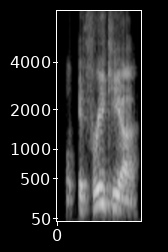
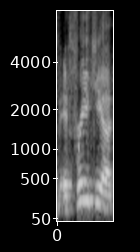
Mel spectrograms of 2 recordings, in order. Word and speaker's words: Ifriqiya: Tunis, which in the Middle Ages was called Ifriqiya. I think that was the word Smitty stumbled on when pronouncing my book name, and that's my fault.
